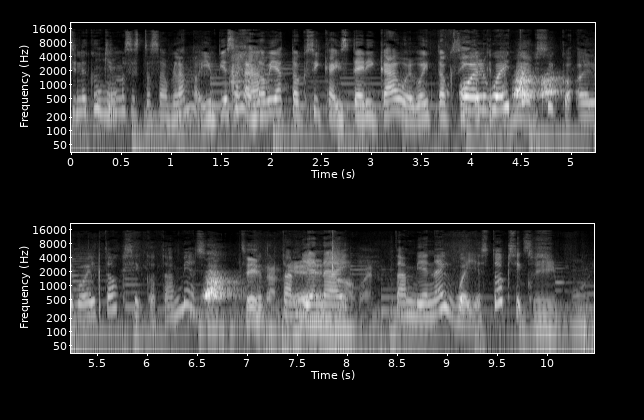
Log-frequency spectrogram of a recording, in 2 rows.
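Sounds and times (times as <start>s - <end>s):
speech: 0.0s - 10.4s
dog barking: 4.2s - 5.1s, 6.5s - 7.0s.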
